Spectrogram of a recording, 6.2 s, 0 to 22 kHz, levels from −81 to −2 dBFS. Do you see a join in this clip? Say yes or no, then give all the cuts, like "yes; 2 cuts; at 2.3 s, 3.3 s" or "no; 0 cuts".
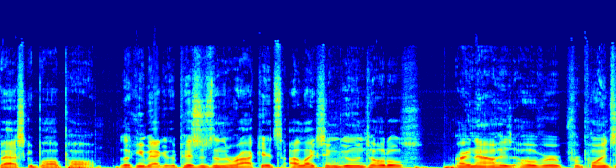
yes; 1 cut; at 1.1 s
